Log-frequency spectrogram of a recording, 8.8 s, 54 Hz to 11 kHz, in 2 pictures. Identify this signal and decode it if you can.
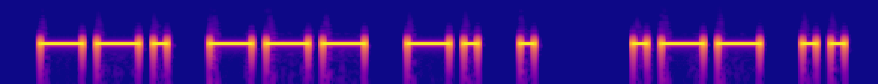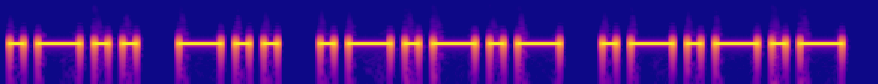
Morse code, heard as a keyed tone, about 17 wpm, 700 Hz. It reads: GONE WILD..
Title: Pangram Challenge v2 - 17wpm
